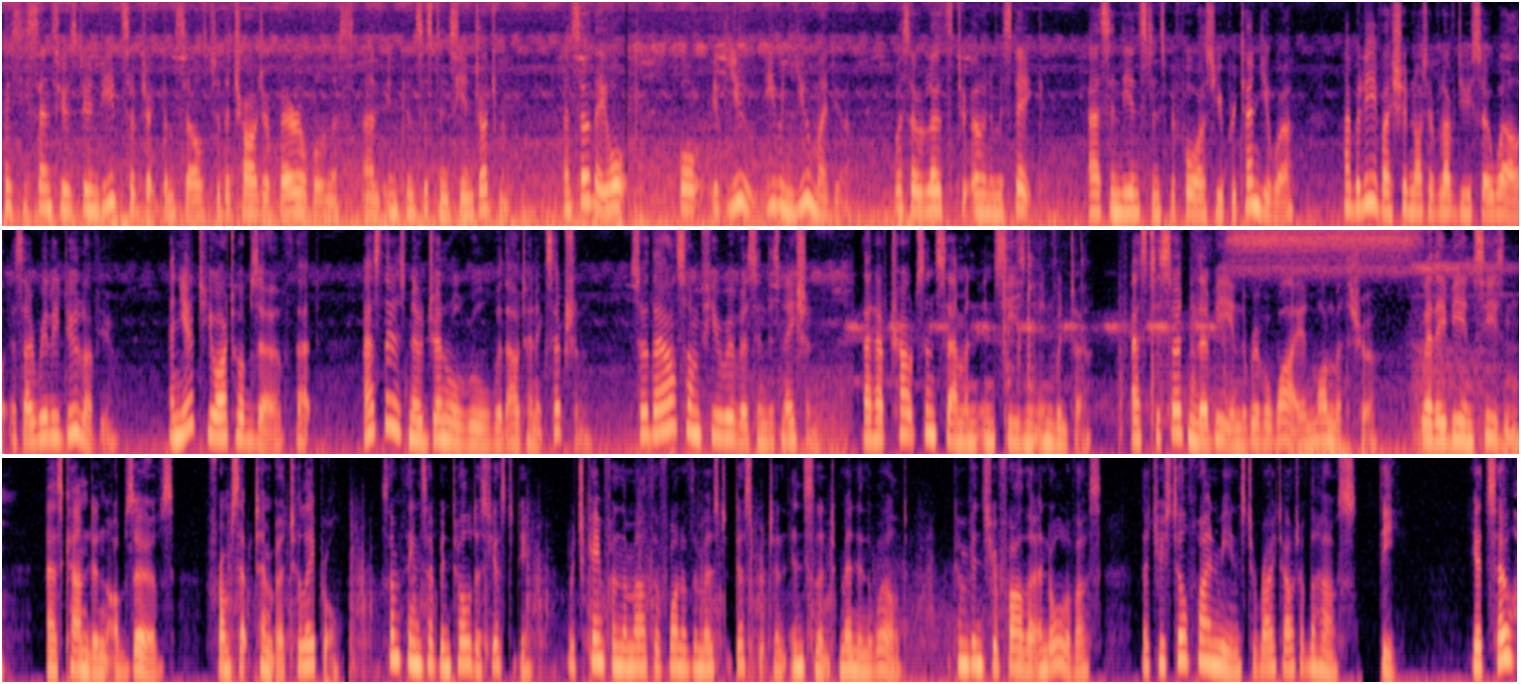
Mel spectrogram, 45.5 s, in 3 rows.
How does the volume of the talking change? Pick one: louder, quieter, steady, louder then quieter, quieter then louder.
steady.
